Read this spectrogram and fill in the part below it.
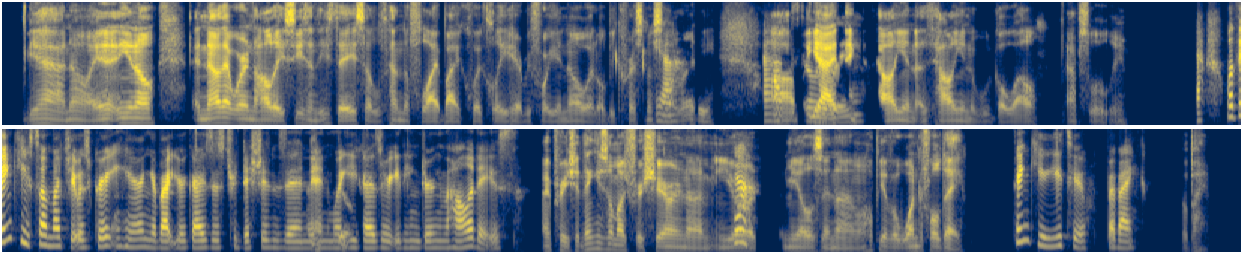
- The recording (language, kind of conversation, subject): English, unstructured, How can I understand why holidays change foods I crave or avoid?
- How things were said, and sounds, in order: tapping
